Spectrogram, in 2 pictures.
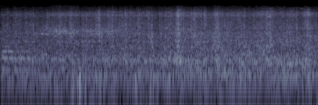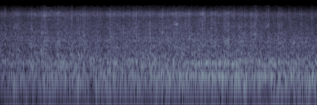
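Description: Bangladesh Railway diesel-electric locomotive passing as it pulls an express train out of the station, its engine running under load. The passenger coaches follow, rolling by with the clickety-clack of wheels over rail joints, and the sound gets louder toward the end. A horn note trails off right at the start.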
